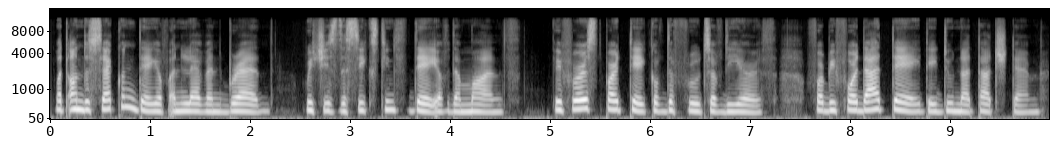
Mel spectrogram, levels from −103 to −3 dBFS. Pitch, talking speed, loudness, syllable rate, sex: 225 Hz, 205 wpm, -19 LUFS, 4.9 syllables/s, female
